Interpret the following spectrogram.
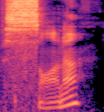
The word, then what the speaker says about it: sauna: All right, next up we have sauna, sauna, sauna, with the aw vowel.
